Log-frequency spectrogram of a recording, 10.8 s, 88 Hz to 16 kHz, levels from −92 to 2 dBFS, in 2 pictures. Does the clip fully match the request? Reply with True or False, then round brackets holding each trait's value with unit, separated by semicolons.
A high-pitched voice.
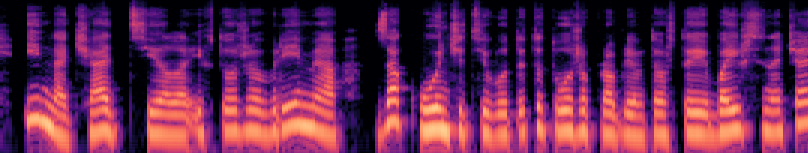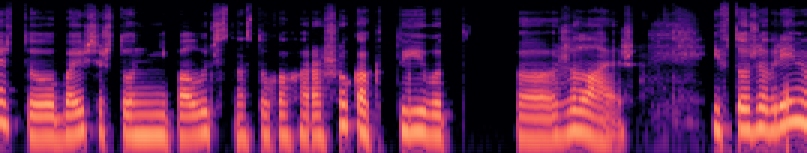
False (180 Hz)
